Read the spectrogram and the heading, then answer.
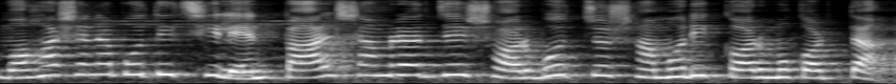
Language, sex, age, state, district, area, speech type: Bengali, female, 30-45, West Bengal, Purulia, urban, read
